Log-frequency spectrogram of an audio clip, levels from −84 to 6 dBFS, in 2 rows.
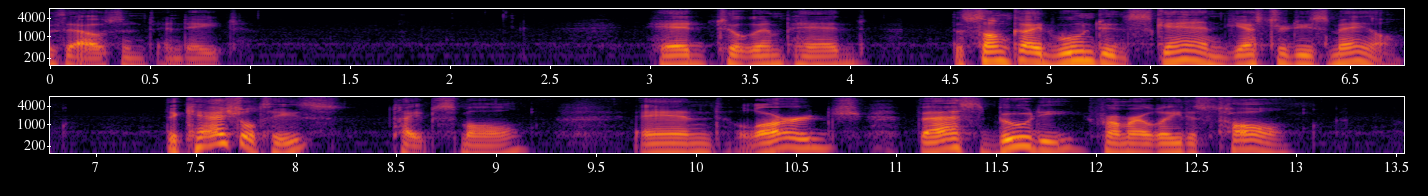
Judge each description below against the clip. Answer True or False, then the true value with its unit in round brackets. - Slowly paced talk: True (115 wpm)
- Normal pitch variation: True (4.1 semitones)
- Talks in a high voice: False (125 Hz)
